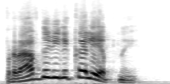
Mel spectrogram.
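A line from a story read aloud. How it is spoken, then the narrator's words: Loud. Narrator (Russian): продолжила она громко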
